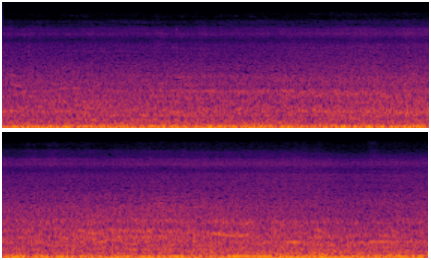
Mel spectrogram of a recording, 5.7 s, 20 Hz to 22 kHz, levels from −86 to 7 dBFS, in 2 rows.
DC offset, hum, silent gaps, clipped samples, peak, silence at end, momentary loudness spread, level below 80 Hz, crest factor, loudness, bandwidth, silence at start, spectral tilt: under 0.1%; none; none; under 0.1%; -8 dBFS; 0 s; 3 LU; -22 dBFS; 14 dB; -24 LUFS; 12.5 kHz; 0 s; -6.5 dB/octave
